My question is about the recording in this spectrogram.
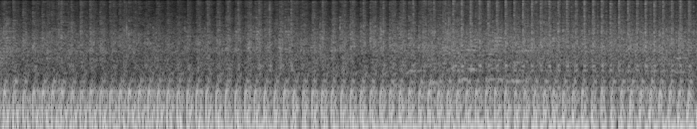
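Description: Off-road buggy's engine idling, a loud, steady, fast pulse.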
